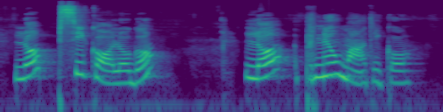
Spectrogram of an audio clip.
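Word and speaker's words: pneumatico: En italiano no, en italiano se tiene que pronunciar lo psicólogo, lo pneumático. En español esta P en español diríamos neumático. En español no se pronuncia, pero en italiano sí, lo pneumático.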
